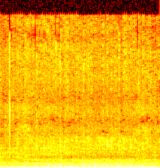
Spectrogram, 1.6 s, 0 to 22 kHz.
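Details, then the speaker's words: 1977 AMC Matador sedan, 360 (5.9 L) V8, idling with no muffler fitted: loud, deep rumbling idle with raw, unmuffled exhaust pulses thumping steadily. Smoke seen from the middle of the engine. "there's no muffler on it so it sounds quite frankly i like how it sounds i think it sounds pretty damn awesome"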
